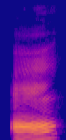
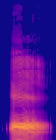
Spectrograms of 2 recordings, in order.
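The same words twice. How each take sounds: First: The pitch rises smoothly from mid to high. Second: The pitch dips low and then rises. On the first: "네, 이게 바로 이성이에요" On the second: "꺾임이 있는 소리, 턱을 내렸다 올리면 됩니다"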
